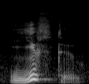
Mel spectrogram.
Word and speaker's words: used to: Y la pronunciación, used to. Recordad el monasterio de Yuste, cambiando la E a U.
